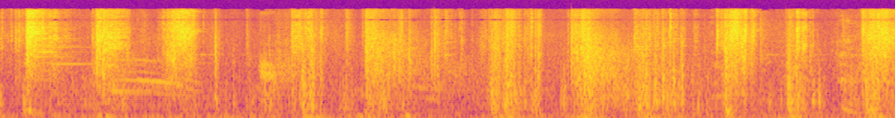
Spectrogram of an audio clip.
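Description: Swords clash and ring sharply in a fight.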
